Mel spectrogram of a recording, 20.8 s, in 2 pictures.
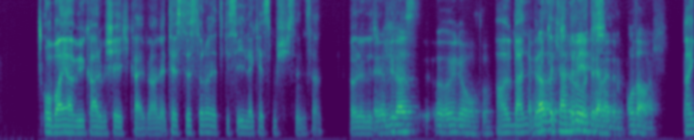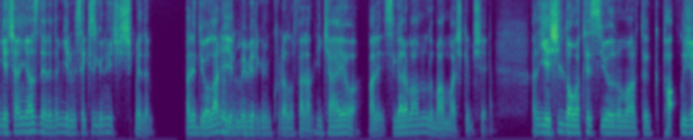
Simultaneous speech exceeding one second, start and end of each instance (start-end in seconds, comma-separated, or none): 7.9-9.3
